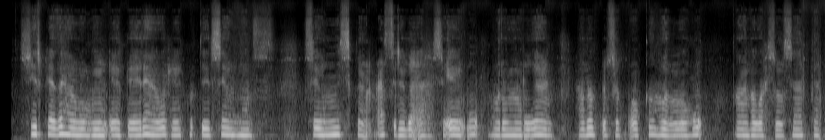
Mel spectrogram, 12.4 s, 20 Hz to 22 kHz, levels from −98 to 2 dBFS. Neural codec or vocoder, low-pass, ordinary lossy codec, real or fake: codec, 44.1 kHz, 1.7 kbps, Pupu-Codec; none; none; fake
